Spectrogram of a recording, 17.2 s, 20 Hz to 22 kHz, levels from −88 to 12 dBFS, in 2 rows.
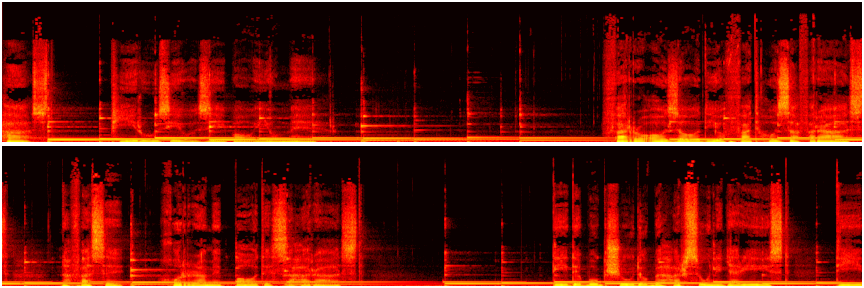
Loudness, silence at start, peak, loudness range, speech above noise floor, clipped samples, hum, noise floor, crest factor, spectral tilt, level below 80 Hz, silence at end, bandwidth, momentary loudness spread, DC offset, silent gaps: -22 LUFS; 0 s; -4 dBFS; 6 LU; 24 dB; under 0.1%; none; -44 dBFS; 18 dB; -5 dB/octave; -38 dBFS; 0 s; 18.5 kHz; 14 LU; under 0.1%; none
